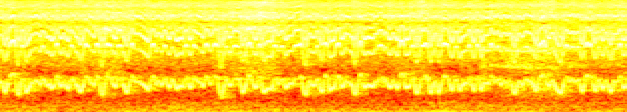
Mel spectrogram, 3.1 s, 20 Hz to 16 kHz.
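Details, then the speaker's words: Homemade tape drive (Tapeshnik) with newly installed R/W head, 9 V supply, playing a test tone at turbo speed: constant chattering warble, pitch wobbling rapidly. Unstable tape traction velocity, momentary speed varying about 50%, heavy wow and flutter. "If I were to record audio, obviously it would not be very serviceable. For data, there is a variation in momentary tape velocity about 50%, but it never happens"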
